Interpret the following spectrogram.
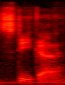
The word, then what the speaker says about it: ST1KA: ST1KA, I think it's pronounced Stika, but he does a lot of good stuff.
